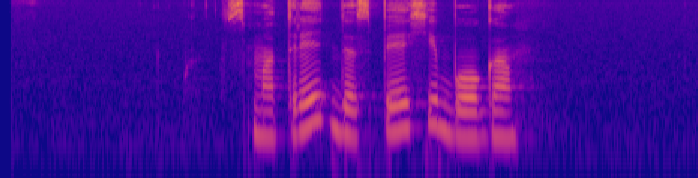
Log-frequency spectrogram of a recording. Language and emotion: Russian, neutral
